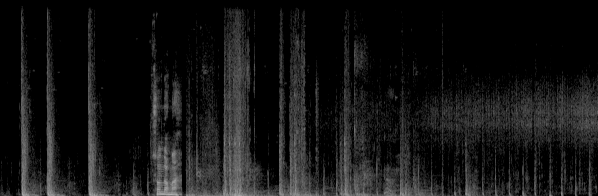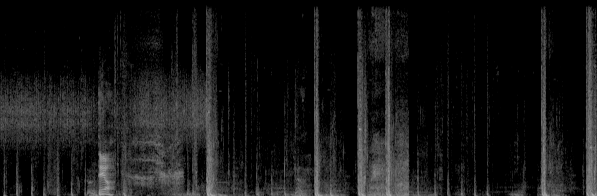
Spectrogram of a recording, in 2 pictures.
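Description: Gunshots ring out in short bursts.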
